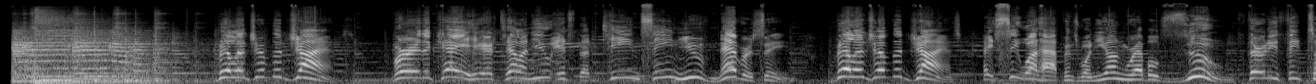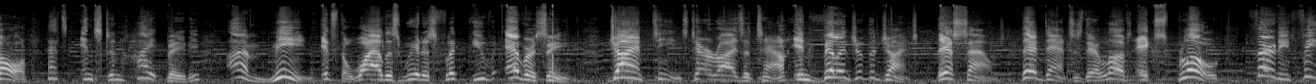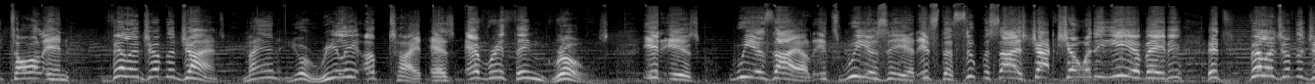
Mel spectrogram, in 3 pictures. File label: radio ad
